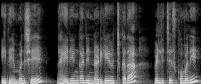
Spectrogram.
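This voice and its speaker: A woman's voice: medium pitch, little pitch movement, fairly quick, dark tone, natural voice. A woman voicing a cheerful young female roommate who teases and fusses over her friend. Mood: teasing. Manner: teasing, fussing.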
